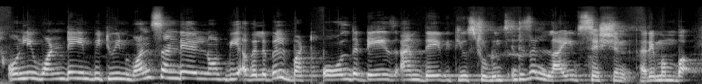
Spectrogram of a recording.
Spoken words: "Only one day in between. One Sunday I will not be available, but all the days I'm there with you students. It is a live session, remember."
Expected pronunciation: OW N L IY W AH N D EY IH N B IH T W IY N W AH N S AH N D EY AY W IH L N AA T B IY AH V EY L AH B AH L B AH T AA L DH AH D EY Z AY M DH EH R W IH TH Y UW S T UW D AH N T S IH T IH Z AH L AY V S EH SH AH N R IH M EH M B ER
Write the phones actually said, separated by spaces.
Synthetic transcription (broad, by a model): OW N L IY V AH N D EY IH N B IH T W IY N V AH N S AH N D EY AY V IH L N AA T B IY AH V EY L AH B AH L B AH T AA L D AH D EY Z AY M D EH R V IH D Y UW S T UW D AH N T S IH T IH Z AH L AY V S EH SH AH N R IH M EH M B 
